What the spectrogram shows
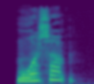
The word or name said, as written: morsom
